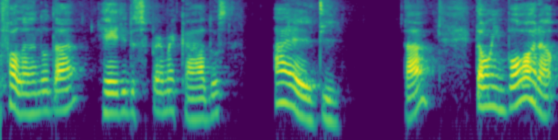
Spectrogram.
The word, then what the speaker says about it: Aldi: Fazendo este movimento para poder pronunciar o Aldi, né? Então a gente abre a boca e, né, a ponta da língua toca nos dentes superiores e assim nós conseguimos pronunciar o L e Aldi, tá bom?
